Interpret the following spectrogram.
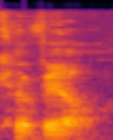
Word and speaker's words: Cavill: It was cool to see Henry Cavill come back. Is it Cavill or is it Cavill? I think it's Cavill.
